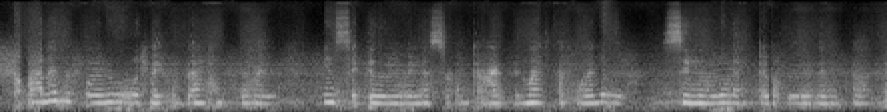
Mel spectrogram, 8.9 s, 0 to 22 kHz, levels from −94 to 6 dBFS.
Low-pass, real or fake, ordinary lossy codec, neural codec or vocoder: none; fake; none; codec, 44.1 kHz, 0.9 kbps, DAC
